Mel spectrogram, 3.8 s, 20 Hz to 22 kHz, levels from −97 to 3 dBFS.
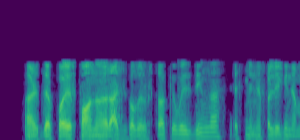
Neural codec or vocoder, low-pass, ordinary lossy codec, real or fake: none; 3.6 kHz; MP3, 16 kbps; real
